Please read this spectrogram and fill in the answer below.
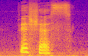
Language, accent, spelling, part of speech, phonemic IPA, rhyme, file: English, US, vicious, adjective, /ˈvɪʃəs/, -ɪʃəs, En-us-vicious.ogg
- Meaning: 1. Violent, destructive and cruel 2. Savage and aggressive 3. Pertaining to vice; characterised by immorality or depravity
